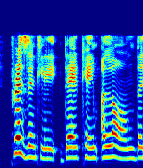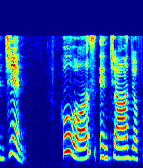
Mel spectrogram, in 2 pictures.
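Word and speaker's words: djinn: So here you can see the word jinn. The spelling is D-J-I-N-N, but here D is silent.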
